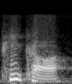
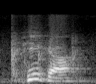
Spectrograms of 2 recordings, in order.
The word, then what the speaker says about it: Pekah: Pekah, I think that's the way it's pronounced, is king of Israel ruling from Samaria.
